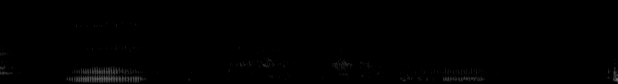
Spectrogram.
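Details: Sleeping bulldog that does not wake to its name: one clear rough snore, then softer snuffling breaths in a quiet room; snoring.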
